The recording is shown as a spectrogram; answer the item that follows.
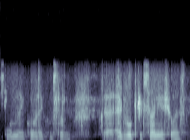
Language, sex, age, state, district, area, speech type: Kashmiri, male, 18-30, Jammu and Kashmir, Budgam, rural, conversation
